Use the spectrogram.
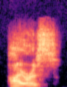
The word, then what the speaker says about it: Iris: gioser gioser yep um by the way uh Iris the I in Latin is always pronounced e so it really should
